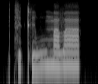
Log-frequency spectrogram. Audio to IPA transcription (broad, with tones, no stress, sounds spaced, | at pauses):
t͡s ɪ˨ kʼ ɪ˨ w uː˦ m a˦ β aː˦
